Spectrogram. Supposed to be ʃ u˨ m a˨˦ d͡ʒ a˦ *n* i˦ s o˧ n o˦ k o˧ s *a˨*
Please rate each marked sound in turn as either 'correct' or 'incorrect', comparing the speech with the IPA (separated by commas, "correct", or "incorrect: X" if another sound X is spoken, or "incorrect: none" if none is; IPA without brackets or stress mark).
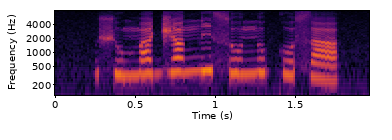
correct, correct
